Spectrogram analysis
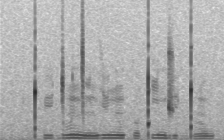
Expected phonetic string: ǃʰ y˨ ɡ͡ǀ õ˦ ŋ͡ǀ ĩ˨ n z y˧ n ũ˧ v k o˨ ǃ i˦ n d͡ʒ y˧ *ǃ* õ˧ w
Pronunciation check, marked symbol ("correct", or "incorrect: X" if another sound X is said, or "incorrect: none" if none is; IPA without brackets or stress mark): incorrect: ɡ͡ǃ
